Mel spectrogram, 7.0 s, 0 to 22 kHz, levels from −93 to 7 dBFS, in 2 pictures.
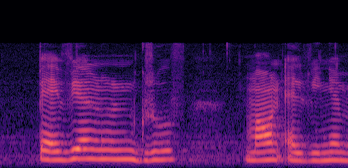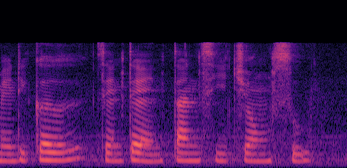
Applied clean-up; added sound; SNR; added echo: none; none; none; none.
